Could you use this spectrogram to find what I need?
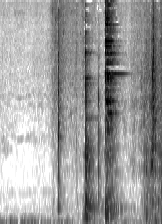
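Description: A spoon scrapes and clinks against a cup.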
